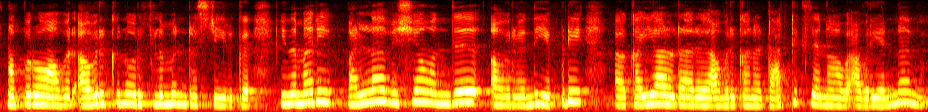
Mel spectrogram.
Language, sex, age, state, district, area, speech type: Tamil, female, 18-30, Tamil Nadu, Salem, urban, spontaneous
